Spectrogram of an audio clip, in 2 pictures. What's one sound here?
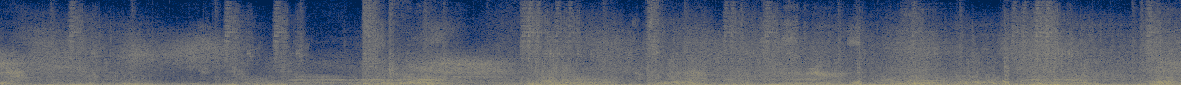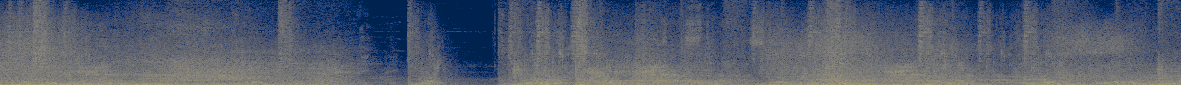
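Weapon blows clash and thud against a large creature.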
